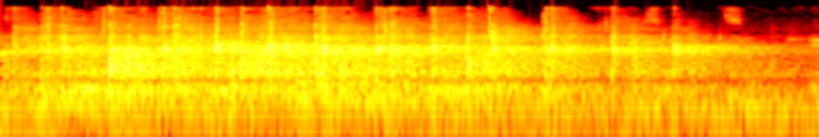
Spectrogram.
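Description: A roomful of people applauding: a dense patter of hand claps that starts suddenly, holds for a couple of seconds and dies away near the end.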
